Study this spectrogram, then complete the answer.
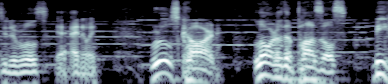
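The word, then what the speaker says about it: Rouxls Kaard: name right time's up the pronunciation is rules card got it rules card because there's lots of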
